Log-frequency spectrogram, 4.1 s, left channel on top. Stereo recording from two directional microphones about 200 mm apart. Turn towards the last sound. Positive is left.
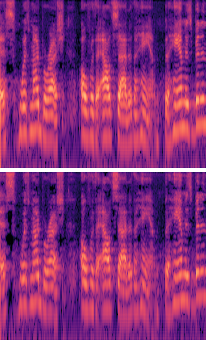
turn(degrees=35)  # may be behind; listen again after turning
